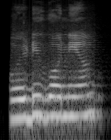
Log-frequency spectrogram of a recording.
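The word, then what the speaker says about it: Oedogonium: So example for algae are eulothrix, okay, oedigonium, थोड़ा सा pronunciation ध्यान देना, ओइडिगोनियम, स्पाइरोगायरा and zygnema.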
